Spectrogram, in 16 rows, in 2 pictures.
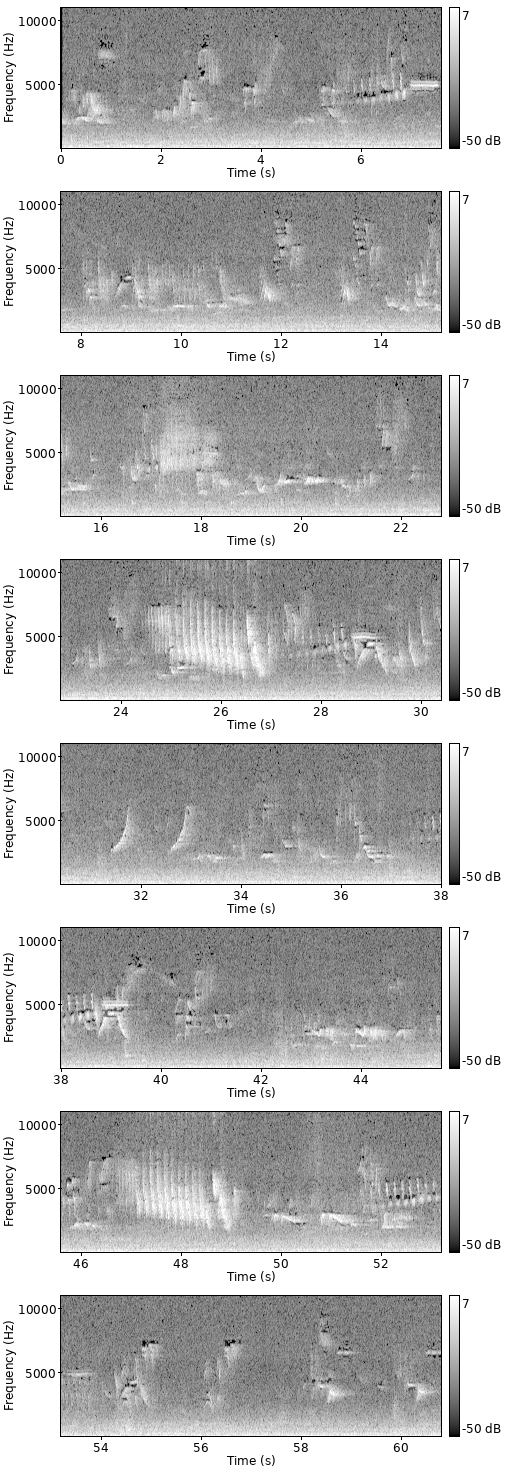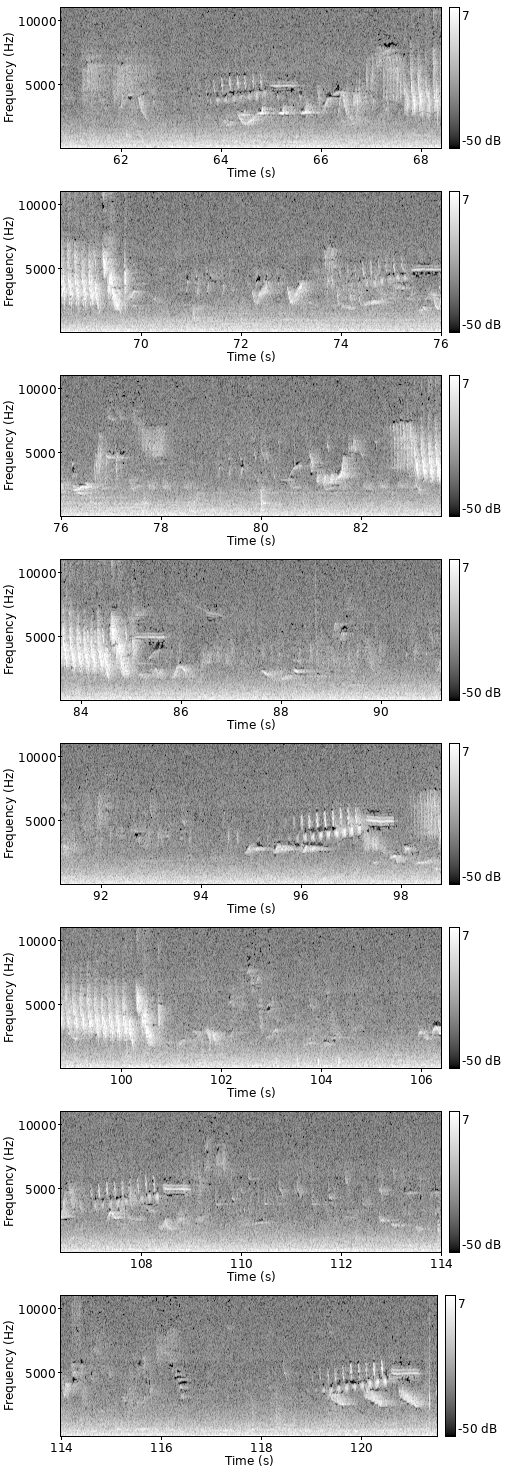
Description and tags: birds are singing 016
Singing birds in the spring forest.
birds, birdsong, forest, nature, singing, spring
